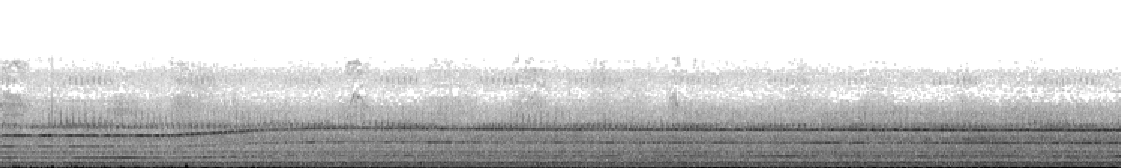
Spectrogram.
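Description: A train running at a station: a steady low engine hum with thin whining tones that rise slightly a few seconds in, growing louder toward the end.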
